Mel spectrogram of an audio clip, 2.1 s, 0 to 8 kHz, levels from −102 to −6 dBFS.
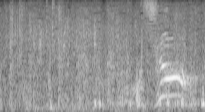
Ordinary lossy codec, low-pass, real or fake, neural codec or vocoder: none; none; real; none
